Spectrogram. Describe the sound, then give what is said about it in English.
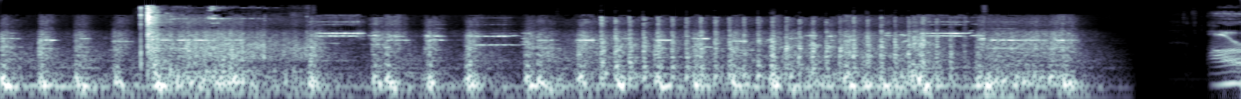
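A gunfire sound effect rattles out in dense, rapid bursts of many loud shots that run almost continuously before stopping abruptly near the end. “I need to hear the guns.”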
